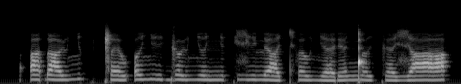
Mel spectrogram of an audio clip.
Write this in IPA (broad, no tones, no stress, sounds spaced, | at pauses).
ʔ a ɗ a y̯ ʎ ʌ k ǁ ɛ u̯ ʔ ʌ ʎ i ɡʲ ʌ y̯ ʎ ə ɲ ɛ k ʑ i lʲ a cʰ ə u̯ ʎ ɛ ɾʲ ɛ ŋ͡ǃ ə i̯ k ɛ ʑ a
